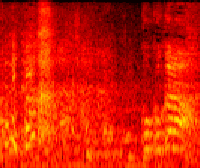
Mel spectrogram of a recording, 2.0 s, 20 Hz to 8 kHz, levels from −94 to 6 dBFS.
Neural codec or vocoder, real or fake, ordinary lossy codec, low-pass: none; real; none; none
